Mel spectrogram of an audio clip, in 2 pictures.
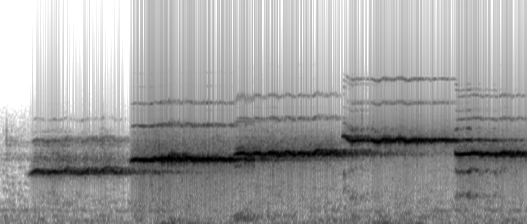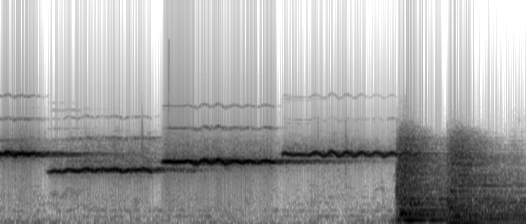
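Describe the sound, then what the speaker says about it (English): A lone whistler carries a slow, clear melodic theme for the Signal Oil Program's radio show The Whistler, sustained pure notes stepping up and down, close and loud, ending with a brief musical sting. "That whistle is your signal for the Signal Oil Program, The Whistler."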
